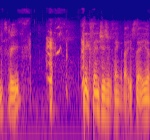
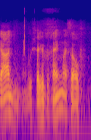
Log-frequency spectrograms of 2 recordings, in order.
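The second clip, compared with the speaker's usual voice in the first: usual speaking voice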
